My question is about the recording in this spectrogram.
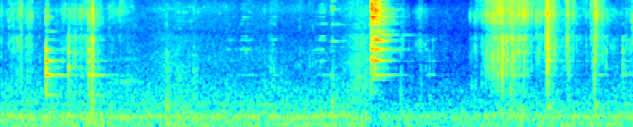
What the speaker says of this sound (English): I just want to cut into one and show you all how crispy it is.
